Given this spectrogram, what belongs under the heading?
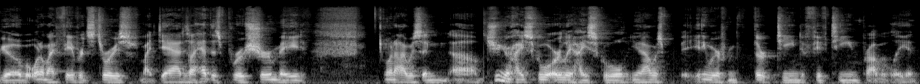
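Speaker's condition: Cleft lip and palate; speech classes in childhood

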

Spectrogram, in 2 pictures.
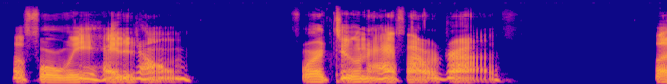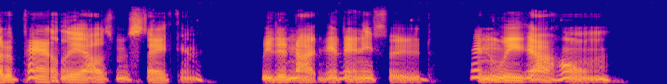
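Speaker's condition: Muscular dystrophy; lifelong

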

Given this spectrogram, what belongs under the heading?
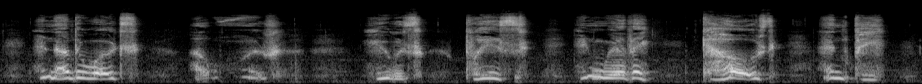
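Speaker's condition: Cerebral palsy; speech affected, reading very slow

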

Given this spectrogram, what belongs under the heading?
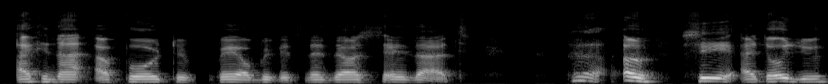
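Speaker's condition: Cerebral palsy; affects speech and motor skills

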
